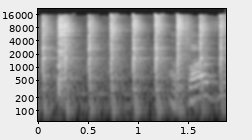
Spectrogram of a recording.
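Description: A blacksmith's hammer taps metal on an anvil in a large wooden barn, striking in a quick, steady series of bright, ringing blows.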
